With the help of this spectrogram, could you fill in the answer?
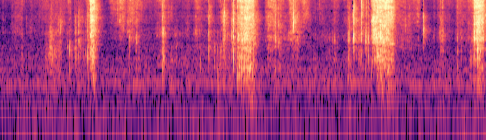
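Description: A crumpled white paper sheet is held in both hands while the fingertips tear and crinkle it. Dry, bright crackling and rustling rises into several short, loud ripping bursts, with almost no low end.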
